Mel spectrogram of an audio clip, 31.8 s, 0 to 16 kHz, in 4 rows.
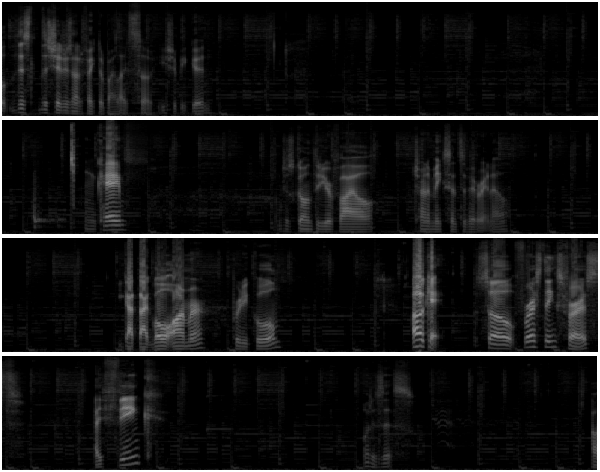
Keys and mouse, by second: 0.0 click, 0.3 click, 10.9 click, 12.3 click, 14.4 click, 17.6 middle click, 19.5 middle click, 20.8 middle click, 21.8 click, 23.6 shift+middle click, 24.8 click, 26.8 middle click, 28.2 middle click, 30.4 middle click.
